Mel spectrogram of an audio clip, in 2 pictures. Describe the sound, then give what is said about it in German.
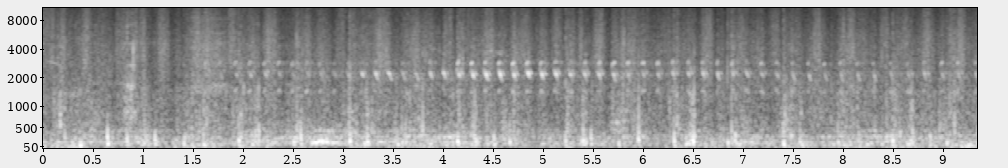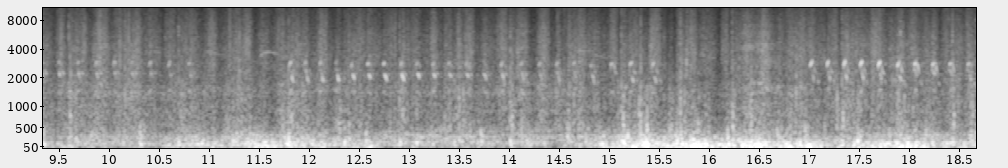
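A bird calls at length without a pause, a long run of high, rapidly repeated notes over a steady wash of outdoor noise that grows a little louder toward the end. “Der Vogel hat aber einen langen Atem, ne?”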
